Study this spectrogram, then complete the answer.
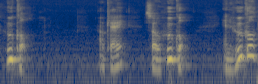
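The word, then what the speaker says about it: Hückel: his name is this which it turns out in German is pronounced hook okay so hook and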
